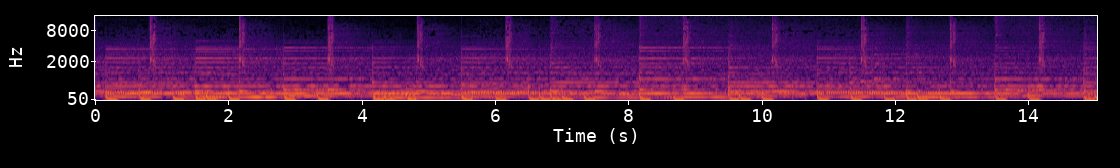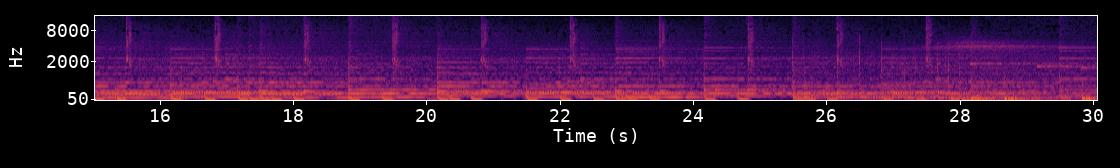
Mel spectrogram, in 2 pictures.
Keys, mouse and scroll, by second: 1.4 scroll up 1, 2.6-7.5 drag, 10.7 alt+scroll up 1, 11.5 alt+scroll down 1, 12.3 alt+scroll up 1, 12.6 click, 13.0 alt+scroll up 1, 13.8 click, 14.3-14.9 alt+scroll down 1, 15.3 alt+scroll up 1, 16.0-20.7 drag, 20.7 scroll up 1, 21.4-22.9 drag, 22.9 scroll up 1, 23.6-26.9 drag, 26.9 space, 27.0 click, 28.1-30.0 drag.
